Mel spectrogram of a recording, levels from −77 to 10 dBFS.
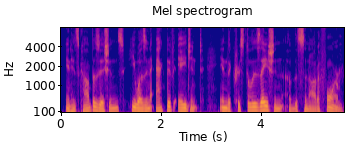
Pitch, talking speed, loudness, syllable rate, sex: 105 Hz, 160 wpm, -18 LUFS, 5.3 syllables/s, male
